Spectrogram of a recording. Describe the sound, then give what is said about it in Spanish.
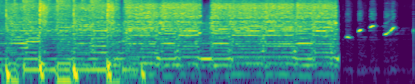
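Loud, busy radio music cuts out abruptly, followed by a short series of bright whistled notes rising and sliding like a phone notification tone, each brief with small gaps between them, marking the start of an advertising break. “No, no es tu teléfono, es el inicio del espacio publicitario.”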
